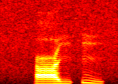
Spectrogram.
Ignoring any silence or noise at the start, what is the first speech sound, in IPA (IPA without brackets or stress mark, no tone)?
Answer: ʕ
